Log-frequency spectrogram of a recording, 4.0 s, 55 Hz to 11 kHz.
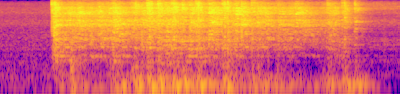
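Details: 1967 Ford Bronco, last ran 16 years ago, carbureted; catches with a ragged uneven roar for about three seconds then dies; owner thinks ignition is out of time and rechecks firing order 1-3-7-2-6-5-4-8 and distributor rotation.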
